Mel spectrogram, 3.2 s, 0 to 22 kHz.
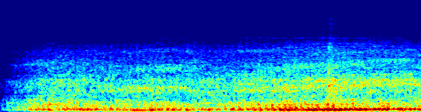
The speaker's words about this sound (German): Ich sitze auf einem Motorrad hinten und kann das Aufnahmegerät kaum halten. Wir holpern über etliche Straßen am Stadtrand von Rio de Janeiro. Hier in der Favela Maré leben rund 130.000 Menschen.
